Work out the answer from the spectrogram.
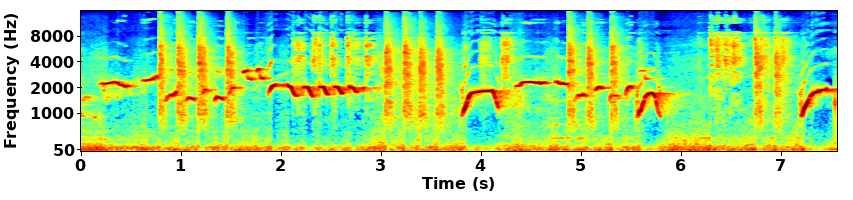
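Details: White-rumped shama giving a loud agitated chattering call, meant to provoke other birds into singing: short harsh broadband rattles mixed with clear whistled upslurred and arched notes, some rapidly repeated.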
